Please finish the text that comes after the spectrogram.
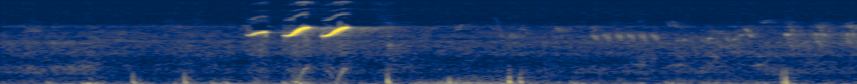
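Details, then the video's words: Morning song fragment from a double-collared seedeater (coleiro): three bright upslurred whistles in quick succession, then a faint trill, over soft tapping and handling noises. "Aquele rolezin da manhã com coleiro"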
